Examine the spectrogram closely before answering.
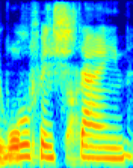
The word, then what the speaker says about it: Wolfenstein: I say Wolfenstein.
